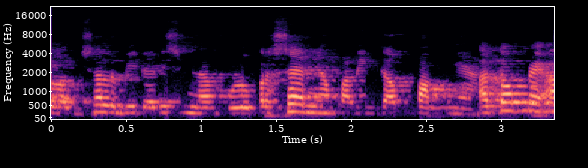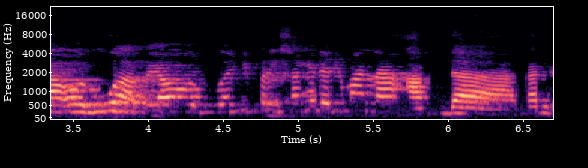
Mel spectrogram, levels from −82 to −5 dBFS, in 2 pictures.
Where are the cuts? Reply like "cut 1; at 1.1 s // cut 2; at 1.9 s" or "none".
cut 1; at 2.7 s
